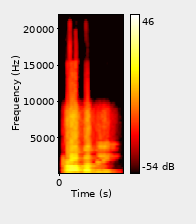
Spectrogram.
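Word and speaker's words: probably: हैं प्रोबेबली प्रोबेबली इसको ज्यादा स्ट्रेस नहीं देना इसको पढ़ना है प्रोबेबली प्रोबेबली प्रोबेबली नहीं बोलना जोर नहीं देना प्रोबेबली लि बन शायद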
